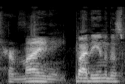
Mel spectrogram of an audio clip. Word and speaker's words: Hermione: these stupid British names hermi but you say it fast Hermione by the end of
